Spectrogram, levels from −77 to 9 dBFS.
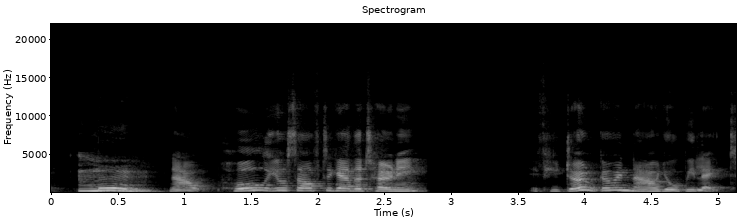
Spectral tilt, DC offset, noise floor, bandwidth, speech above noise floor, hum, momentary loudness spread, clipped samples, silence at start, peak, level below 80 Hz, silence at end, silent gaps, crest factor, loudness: -5 dB/octave; under 0.1%; under -90 dBFS; 12.5 kHz; over 63 dB; none; 11 LU; under 0.1%; 0.2 s; -12 dBFS; -74 dBFS; 0 s; none; 16 dB; -27 LUFS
